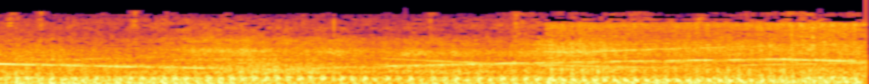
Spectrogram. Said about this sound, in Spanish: Es el sonido de los helicópteros esta mañana en Tarifa, en la provincia de Cádiz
